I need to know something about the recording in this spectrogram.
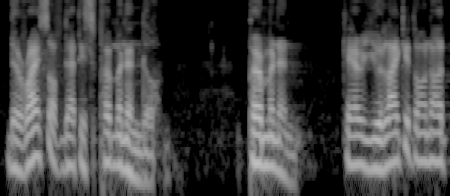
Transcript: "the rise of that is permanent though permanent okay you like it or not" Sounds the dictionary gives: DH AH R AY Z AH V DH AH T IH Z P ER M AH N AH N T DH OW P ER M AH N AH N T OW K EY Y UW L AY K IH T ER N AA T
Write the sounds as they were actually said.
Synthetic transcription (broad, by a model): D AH R AY S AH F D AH T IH S P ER M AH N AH N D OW P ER M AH N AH N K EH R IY Y UW L AY K IH T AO N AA T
